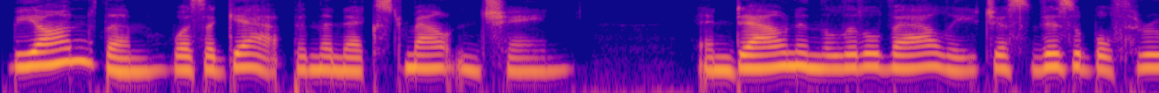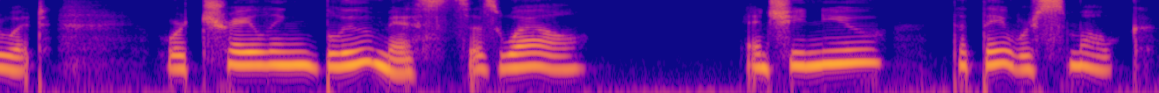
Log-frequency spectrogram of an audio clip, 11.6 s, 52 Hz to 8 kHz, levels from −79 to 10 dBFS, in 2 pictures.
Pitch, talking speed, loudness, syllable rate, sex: 210 Hz, 170 wpm, -19 LUFS, 4.5 syllables/s, female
